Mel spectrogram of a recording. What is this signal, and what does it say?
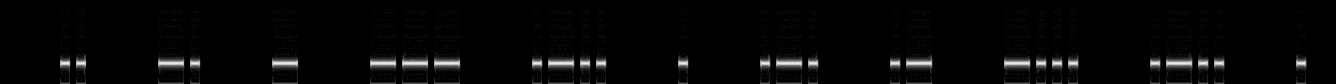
Morse code, heard as a keyed tone, about 15 wpm, spaced as for 8 wpm, 1000 Hz. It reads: INTOLERABLE
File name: qotdfiles / 8wpm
